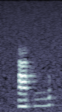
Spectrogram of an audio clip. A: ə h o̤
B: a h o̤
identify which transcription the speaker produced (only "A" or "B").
B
